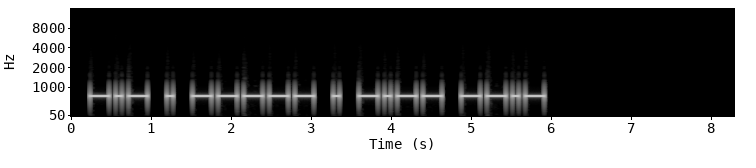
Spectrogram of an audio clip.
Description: Morse code, heard as a keyed tone, about 15 wpm, 700 Hz. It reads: KE0EYQ
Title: USA Call Signs - 6 Characters - Repeated 2x - 15wpm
